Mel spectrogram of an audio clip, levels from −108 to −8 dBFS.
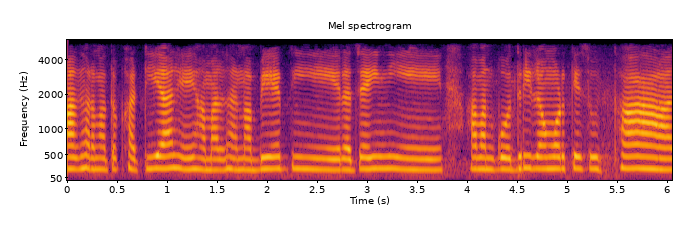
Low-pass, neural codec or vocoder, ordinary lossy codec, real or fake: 5.4 kHz; codec, 24 kHz, 0.9 kbps, WavTokenizer, medium speech release version 2; AAC, 48 kbps; fake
